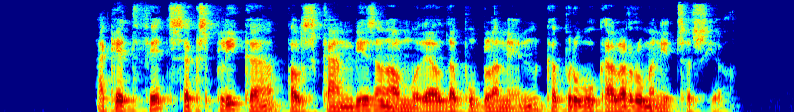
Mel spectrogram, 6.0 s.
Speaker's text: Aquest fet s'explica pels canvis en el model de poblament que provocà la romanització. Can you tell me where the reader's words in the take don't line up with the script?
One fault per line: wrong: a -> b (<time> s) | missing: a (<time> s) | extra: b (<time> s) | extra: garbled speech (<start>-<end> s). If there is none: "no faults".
no faults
